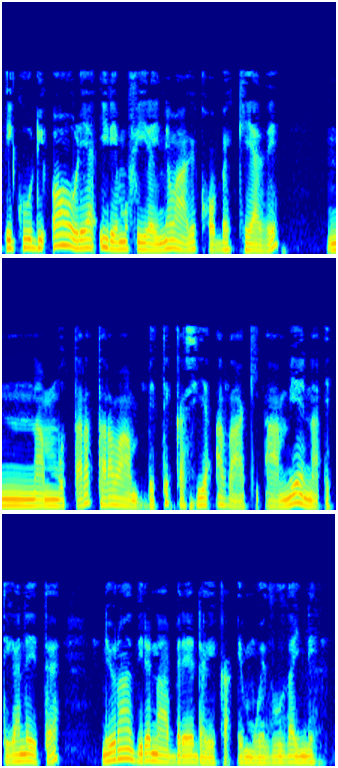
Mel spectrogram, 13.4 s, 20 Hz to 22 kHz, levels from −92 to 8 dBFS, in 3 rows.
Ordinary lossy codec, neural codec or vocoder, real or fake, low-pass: MP3, 32 kbps; none; real; 7.2 kHz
